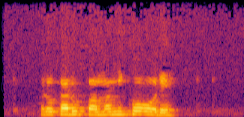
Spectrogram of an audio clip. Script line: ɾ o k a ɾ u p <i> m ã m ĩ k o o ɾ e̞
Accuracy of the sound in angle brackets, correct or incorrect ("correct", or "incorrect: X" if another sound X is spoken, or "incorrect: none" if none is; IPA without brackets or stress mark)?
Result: incorrect: a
